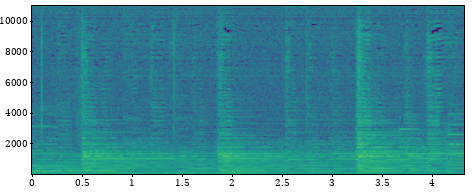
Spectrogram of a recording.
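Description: Live worship music between sung lines: an acoustic guitar strummed over sustained keyboard chords, with a fresh strum about every second and a half.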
